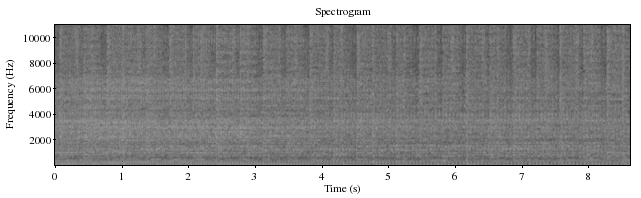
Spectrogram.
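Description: A 125cc motorcycle engine held at low throttle, a steady close buzzing putter that stays even and unbroken throughout, with no one speaking.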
